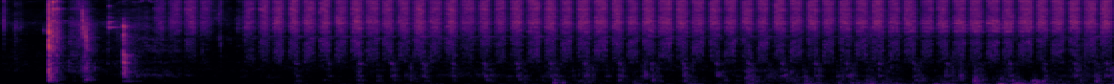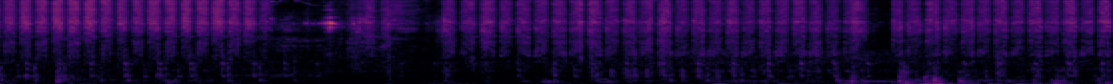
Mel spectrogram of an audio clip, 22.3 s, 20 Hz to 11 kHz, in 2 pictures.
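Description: Engine valves on an 06 Heritage cylinder head are lapped with lapping compound, making a continuous gritty rubbing and grinding in rapid back-and-forth strokes with brief pauses, fairly quiet and close.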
